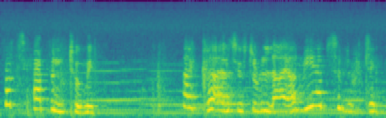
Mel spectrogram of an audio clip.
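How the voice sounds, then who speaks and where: A weary, proud old couturière. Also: female voice, high voice, very animated, fairly quick, rough recording. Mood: weary, wistful. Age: older. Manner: weary, wistful and regal. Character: tired aging couturière, proud and lonely. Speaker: aging fashion house owner. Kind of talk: 1950s film acting. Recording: old film soundtrack with music.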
